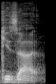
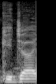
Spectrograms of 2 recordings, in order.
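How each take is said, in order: First: It starts with a plain g and has z. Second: It starts with a plain g and has j. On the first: "नहीं कह रहा" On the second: "नहीं कह रहा"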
